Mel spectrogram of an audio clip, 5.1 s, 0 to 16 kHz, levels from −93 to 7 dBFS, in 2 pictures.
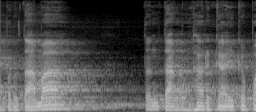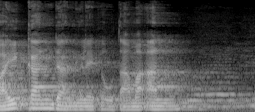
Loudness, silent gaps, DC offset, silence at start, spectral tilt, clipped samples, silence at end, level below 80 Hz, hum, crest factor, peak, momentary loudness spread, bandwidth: -21 LUFS; none; under 0.1%; 0 s; -7 dB/octave; under 0.1%; 0 s; -42 dBFS; none; 20 dB; -2 dBFS; 16 LU; 15.5 kHz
